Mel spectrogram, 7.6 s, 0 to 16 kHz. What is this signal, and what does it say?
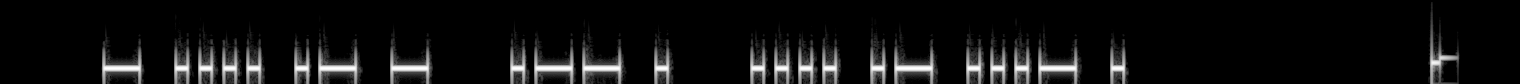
Morse code, heard as a keyed tone, about 20 wpm, 700 Hz. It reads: THAT WE HAVE
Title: Sets of 3 Words 20wpm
